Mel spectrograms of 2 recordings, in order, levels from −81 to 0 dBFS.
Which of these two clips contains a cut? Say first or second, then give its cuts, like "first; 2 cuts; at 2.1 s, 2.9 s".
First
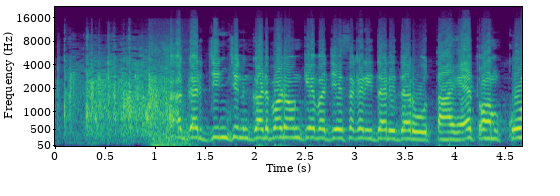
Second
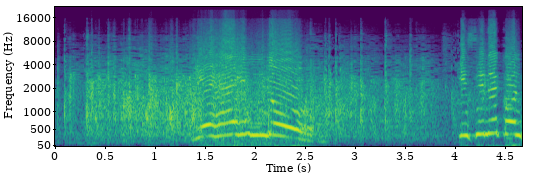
first; 1 cut; at 1.2 s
